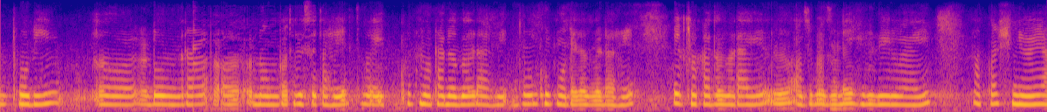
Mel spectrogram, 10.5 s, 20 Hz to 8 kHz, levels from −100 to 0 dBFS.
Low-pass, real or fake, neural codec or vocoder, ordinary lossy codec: 7.2 kHz; fake; codec, 44.1 kHz, 3.4 kbps, Pupu-Codec; Opus, 16 kbps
